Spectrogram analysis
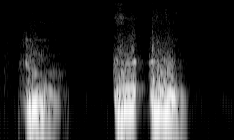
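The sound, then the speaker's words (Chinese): Someone with a slight cough clears their throat three times, one rough burst followed after a pause by two quick, loud ones in succession, with no talk between them. “抱歉，有一点点咳嗽啊”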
